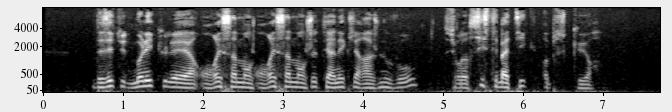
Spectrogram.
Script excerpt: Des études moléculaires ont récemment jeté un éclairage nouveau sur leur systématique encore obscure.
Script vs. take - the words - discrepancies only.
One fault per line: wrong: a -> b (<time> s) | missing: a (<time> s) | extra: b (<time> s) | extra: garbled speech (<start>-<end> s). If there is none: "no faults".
extra: ont récemment (2.7 s)
missing: encore (6.1 s)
